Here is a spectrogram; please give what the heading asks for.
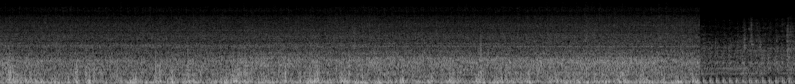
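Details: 2014 Ford E250 van driving on the road after a bent transmission part was replaced and the transmission was reset with a scan tool to relearn. Steady engine drone, even pull, no grinding or clunks; it shifts and drives normally.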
